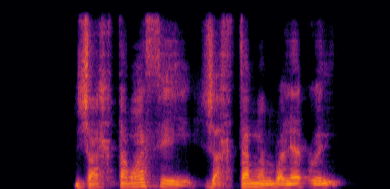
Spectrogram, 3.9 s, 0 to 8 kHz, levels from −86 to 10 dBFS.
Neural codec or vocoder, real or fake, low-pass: codec, 24 kHz, 1 kbps, SNAC; fake; 7.2 kHz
